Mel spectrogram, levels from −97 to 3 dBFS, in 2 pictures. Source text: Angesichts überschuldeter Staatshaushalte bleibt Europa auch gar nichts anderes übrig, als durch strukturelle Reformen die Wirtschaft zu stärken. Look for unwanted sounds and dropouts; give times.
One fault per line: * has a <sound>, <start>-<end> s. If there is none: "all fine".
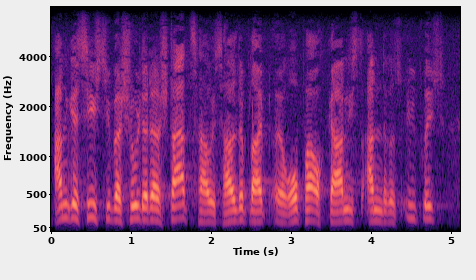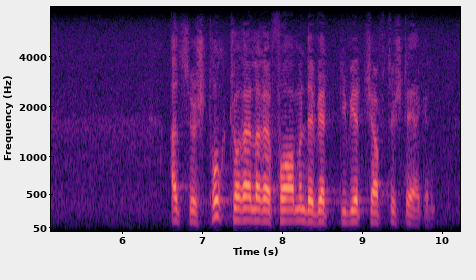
all fine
